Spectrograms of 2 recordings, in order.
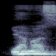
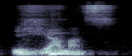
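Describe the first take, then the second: First: The double L sounds like an English y. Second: The double L sounds like sh, Argentinian style.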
